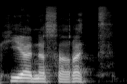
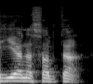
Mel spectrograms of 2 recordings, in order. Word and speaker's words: هي نصرت: هي You got the ta right. You're pronouncing it wrong. Hiya nasarat. Oh, هي نصرت. Okay, let's start that again. Okay. And let's see if you don't say hiya nasarta. Hiya nasarat is what I want to hear.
